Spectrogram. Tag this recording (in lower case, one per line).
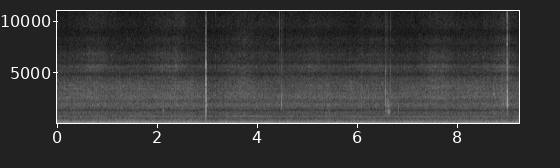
vehicle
